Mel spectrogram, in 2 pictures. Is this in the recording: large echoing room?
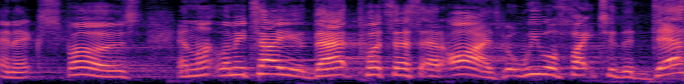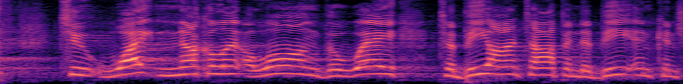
yes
